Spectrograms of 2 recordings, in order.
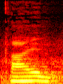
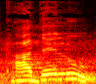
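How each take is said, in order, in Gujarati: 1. વચ્ચેનો વ્યંજન 'y' અવાજ છે. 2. વચ્ચેનો વ્યંજન 'dh' અવાજ છે. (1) "ધની જગ્યાએ એ ઉચ્ચારે" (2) "ખાધેલું નહીં"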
